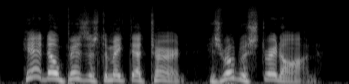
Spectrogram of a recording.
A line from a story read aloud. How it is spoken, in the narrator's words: said the man roughly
